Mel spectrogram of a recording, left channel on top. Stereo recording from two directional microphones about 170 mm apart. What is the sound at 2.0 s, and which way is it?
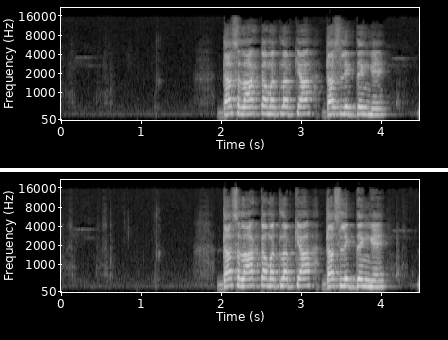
Speech, 25° right (ahead or behind).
